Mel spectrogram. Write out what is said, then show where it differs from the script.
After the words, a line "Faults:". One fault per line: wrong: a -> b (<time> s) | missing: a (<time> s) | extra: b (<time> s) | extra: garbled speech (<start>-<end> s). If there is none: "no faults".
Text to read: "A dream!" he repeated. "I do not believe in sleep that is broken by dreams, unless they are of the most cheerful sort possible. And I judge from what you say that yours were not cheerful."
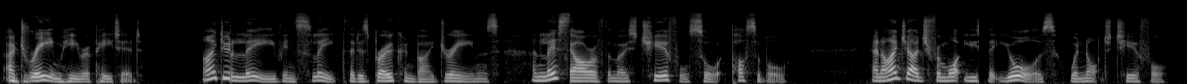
"A dream!" he repeated. "I do believe in sleep that is broken by dreams, unless are of the most cheerful sort possible. And I judge from what you that yours were not cheerful."
Faults:
missing: not (2.3 s)
missing: they (5.7 s)
missing: say (9.8 s)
